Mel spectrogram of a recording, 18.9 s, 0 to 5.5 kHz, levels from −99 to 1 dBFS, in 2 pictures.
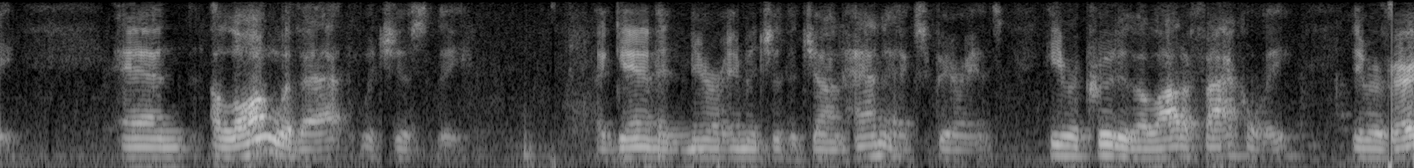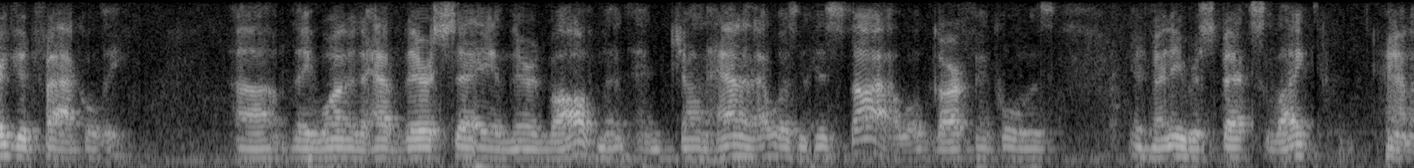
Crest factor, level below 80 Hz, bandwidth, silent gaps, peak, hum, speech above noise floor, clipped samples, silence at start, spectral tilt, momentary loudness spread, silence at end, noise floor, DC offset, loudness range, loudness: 24 dB; -62 dBFS; 5.4 kHz; none; -12 dBFS; none; 26 dB; under 0.1%; 0 s; -3.5 dB/octave; 15 LU; 0 s; -61 dBFS; under 0.1%; 5 LU; -35 LUFS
